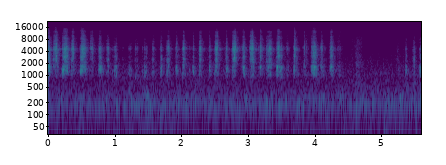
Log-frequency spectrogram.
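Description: A wooden stylus scratches tree trunks into the flat, black-coated card of a spiral-bound scratch-art pad. About 32 short, bright, dry scratching strokes come in a quick, fairly steady rhythm. They pause briefly near the end before the scratching resumes.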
